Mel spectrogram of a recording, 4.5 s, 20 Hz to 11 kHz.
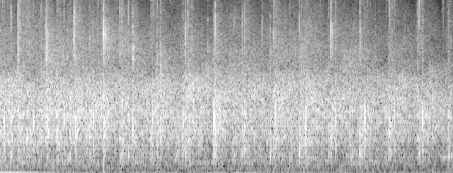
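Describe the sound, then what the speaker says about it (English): At a December 2021 nursing graduation for MSN and BSN students at Cabarrus College, the audience gives a sustained round of applause, with dense clapping and occasional sharper individual claps and no voices over it. "So another round of applause for you all."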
